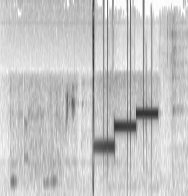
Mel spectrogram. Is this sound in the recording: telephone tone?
yes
